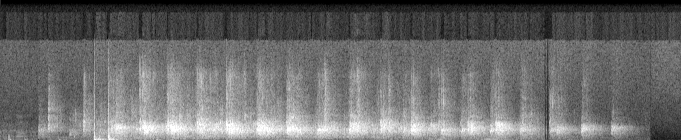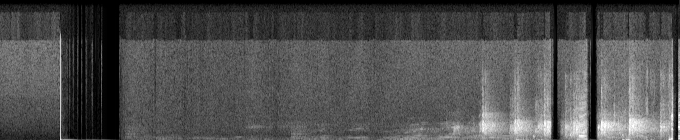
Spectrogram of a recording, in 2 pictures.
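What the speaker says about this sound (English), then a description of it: "Let's give them a round of applause." Audience applauding at a moot court competition ceremony, rapid rhythmic clapping for about six seconds that stops abruptly, a quiet stretch with a single sharp tap and faint voices, then clapping and taps picking up again.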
